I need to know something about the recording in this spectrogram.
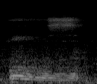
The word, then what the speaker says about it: onze: Okay, so O plus N give you the sound onze. Okay, final E doesn't exist phonetically. Onze.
